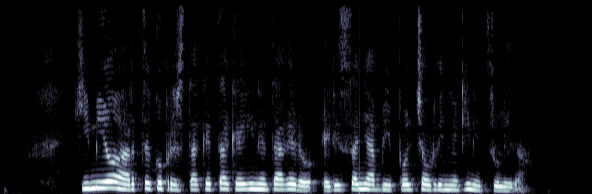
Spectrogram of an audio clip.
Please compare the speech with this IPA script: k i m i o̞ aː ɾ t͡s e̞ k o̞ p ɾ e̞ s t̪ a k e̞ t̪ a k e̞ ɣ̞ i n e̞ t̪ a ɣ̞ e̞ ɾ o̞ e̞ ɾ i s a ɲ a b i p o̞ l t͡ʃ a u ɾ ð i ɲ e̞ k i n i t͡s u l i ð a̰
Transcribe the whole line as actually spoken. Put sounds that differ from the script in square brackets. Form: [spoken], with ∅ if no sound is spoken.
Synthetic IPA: k i m i o̞ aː ɾ t͡s e̞ k o̞ p ɾ e̞ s t̪ a k e̞ t̪ a k e̞ ɣ̞ i n e̞ t̪ a ɣ̞ e̞ ɾ o̞ e̞ ɾ i s a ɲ a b i p o̞ l t͡ʃ a u ɾ ð i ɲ e̞ k i n i t͡s u l i ð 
